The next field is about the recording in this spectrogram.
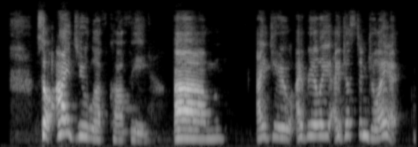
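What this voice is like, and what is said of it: Creaky, slightly unwell voice. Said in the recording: “My voice is a little creaky today. I've been battling something the past few days”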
